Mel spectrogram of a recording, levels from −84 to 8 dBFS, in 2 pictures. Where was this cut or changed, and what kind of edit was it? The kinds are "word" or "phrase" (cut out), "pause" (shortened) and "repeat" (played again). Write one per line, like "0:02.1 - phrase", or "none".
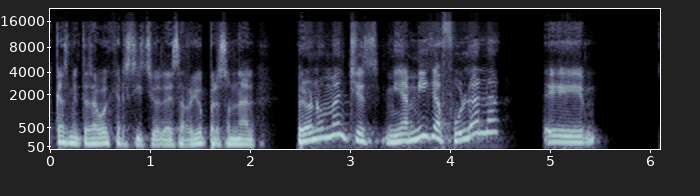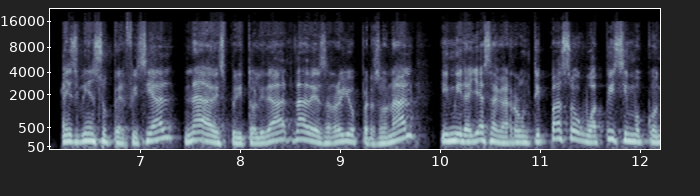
none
